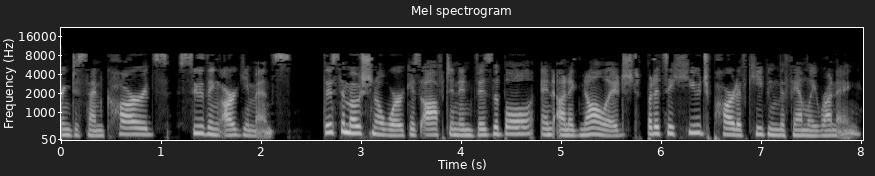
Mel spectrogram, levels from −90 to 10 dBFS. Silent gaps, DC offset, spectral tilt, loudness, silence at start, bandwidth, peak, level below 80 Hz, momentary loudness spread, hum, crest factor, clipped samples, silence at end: 2.50-2.56 s; under 0.1%; -4.5 dB/octave; -23 LUFS; 0 s; 8.8 kHz; -6 dBFS; -58 dBFS; 8 LU; none; 16 dB; under 0.1%; 0.05 s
